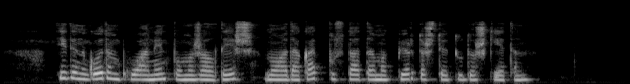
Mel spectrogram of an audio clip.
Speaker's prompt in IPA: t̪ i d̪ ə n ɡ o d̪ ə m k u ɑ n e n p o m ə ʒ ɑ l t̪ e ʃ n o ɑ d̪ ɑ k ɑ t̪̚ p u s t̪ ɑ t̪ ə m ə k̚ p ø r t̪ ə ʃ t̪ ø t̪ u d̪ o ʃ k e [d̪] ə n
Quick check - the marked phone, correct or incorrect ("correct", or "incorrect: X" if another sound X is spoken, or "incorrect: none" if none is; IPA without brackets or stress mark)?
incorrect: t̪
